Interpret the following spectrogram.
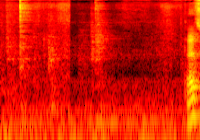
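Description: A light click and faint handling noise as a bent metal support bar is pulled out of a baby bassinet's frame, followed by a man beginning to speak near the end.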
